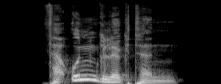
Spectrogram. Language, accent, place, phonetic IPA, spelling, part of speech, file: German, Germany, Berlin, [fɛɐ̯ˈʔʊnɡlʏktn̩], verunglückten, adjective / verb, De-verunglückten.ogg
- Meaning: inflection of verunglücken: 1. first/third-person plural preterite 2. first/third-person plural subjunctive II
